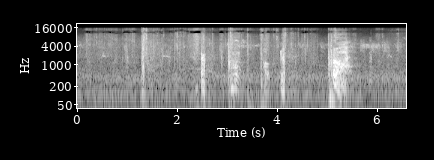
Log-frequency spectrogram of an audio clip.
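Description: Hands and feet thud and scrape on stone during a climb.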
